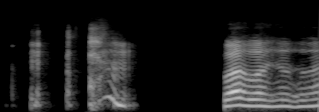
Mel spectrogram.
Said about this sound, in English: Hyena cleared his throat.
